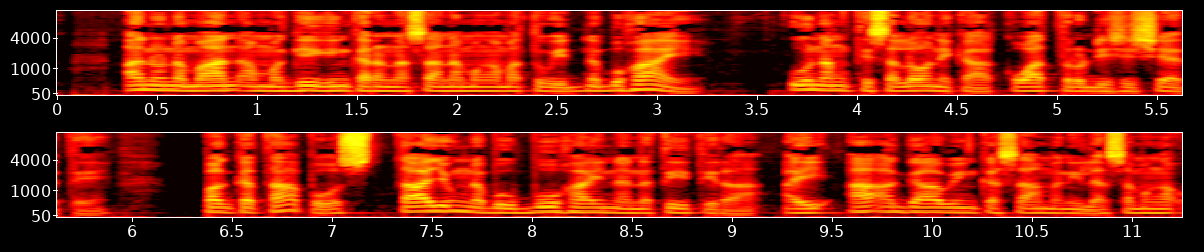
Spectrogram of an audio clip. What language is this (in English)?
Filipino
